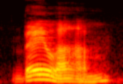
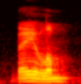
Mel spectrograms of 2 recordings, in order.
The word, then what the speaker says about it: Balaam: Balaam, or Balaam, depending on how you want to pronounce that, is asked by King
